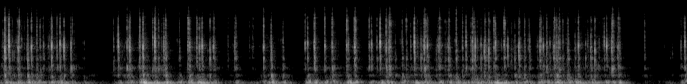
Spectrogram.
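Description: A 60% mechanical keyboard with plastic keycaps on tactile switches, set in a solid bamboo wooden case with RGB lighting and resting on a wrist rest, is typed on fast with the fingertips of both hands. Dense bursts of sharp, bright clacks with a thocky low body run in quick flurries, broken by brief pauses near one and three seconds and a quieter gap near the end.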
